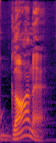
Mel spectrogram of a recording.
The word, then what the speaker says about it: going to: Já notou quando a gente usa o going to e fala rápido? Soa como gonna, né?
